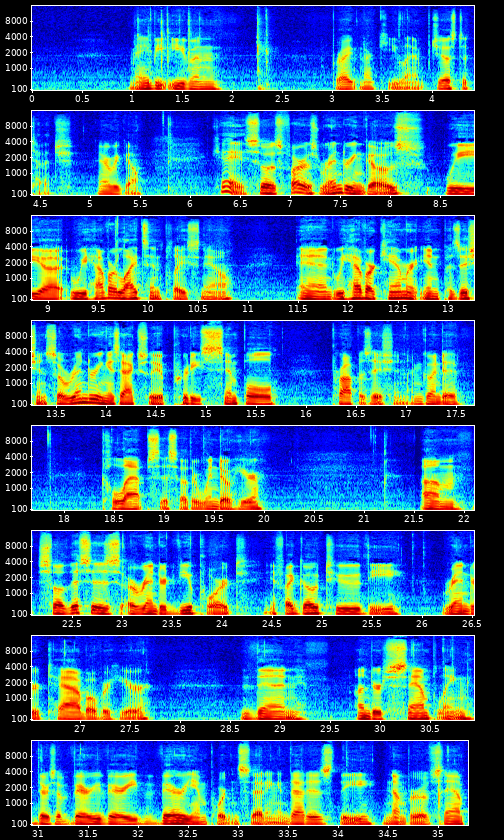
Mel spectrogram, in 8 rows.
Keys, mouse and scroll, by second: 1.4 KP_0, 5.7 scroll up 1, 7.0 scroll up 1, 18.3 click, 18.6 click, 21.7 scroll down 1, 25.8 click, 30.5 click, 33.1 click.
